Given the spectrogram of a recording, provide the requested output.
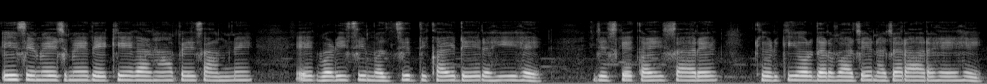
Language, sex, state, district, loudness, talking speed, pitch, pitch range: Hindi, female, Rajasthan, Jaipur, -16 LUFS, 150 wpm, 195 Hz, 185-200 Hz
